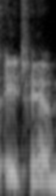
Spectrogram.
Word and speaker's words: Achane: I need to watch this video of how to pronounce it because I know it's Achane now, but I still feel like it's Devon given the apostrophe.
